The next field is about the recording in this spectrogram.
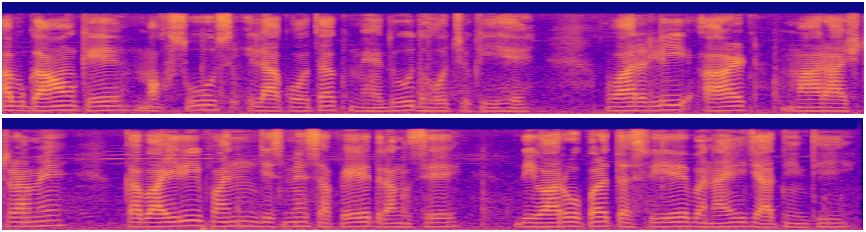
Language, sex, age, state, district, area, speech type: Urdu, male, 30-45, Delhi, New Delhi, urban, spontaneous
